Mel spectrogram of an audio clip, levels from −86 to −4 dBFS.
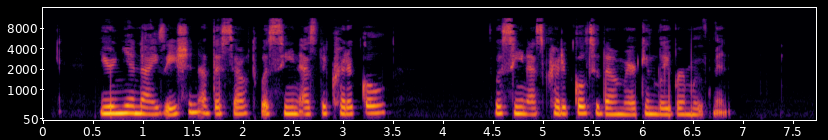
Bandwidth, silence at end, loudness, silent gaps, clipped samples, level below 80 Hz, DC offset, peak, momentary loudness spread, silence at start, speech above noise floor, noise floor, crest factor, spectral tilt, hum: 11.5 kHz; 0.9 s; -25 LUFS; none; under 0.1%; -74 dBFS; under 0.1%; -8 dBFS; 11 LU; 0.6 s; 51 dB; -75 dBFS; 18 dB; -4.5 dB/octave; none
